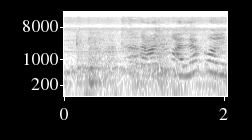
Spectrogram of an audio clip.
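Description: High-pitched children's voices talking and calling in the background, unclear words, mostly in the second half.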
